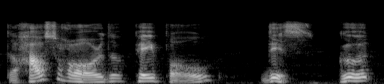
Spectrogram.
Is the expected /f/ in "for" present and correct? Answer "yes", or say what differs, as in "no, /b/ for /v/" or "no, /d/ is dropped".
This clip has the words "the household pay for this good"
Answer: no, /p/ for /f/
